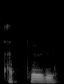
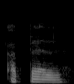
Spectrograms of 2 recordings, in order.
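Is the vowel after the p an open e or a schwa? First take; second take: schwa; open e. First: The vowel after the p is a schwa. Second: The vowel after the p is an open e. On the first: The speaker calls it wrong. "and not appel" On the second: The speaker calls it right. "there is two L's, so we say appel"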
